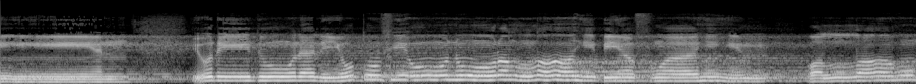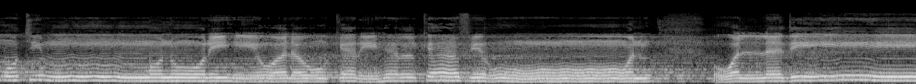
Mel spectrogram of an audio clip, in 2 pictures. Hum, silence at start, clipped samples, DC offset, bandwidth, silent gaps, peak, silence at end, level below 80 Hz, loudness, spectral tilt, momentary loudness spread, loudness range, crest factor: none; 0 s; under 0.1%; under 0.1%; 11.5 kHz; none; 0 dBFS; 0 s; -52 dBFS; -12 LUFS; -7 dB/octave; 6 LU; 2 LU; 12 dB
